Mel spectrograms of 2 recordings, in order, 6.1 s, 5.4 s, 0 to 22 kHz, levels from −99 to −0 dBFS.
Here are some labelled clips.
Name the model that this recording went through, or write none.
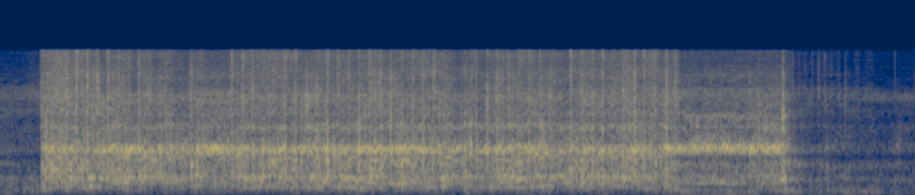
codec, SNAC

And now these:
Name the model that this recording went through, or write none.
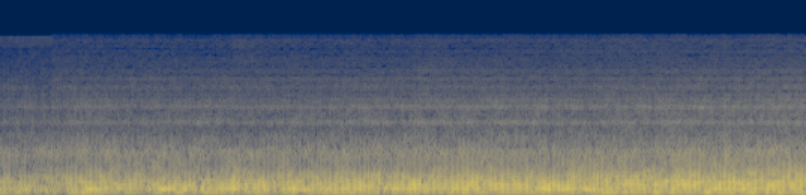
vocoder, Vocos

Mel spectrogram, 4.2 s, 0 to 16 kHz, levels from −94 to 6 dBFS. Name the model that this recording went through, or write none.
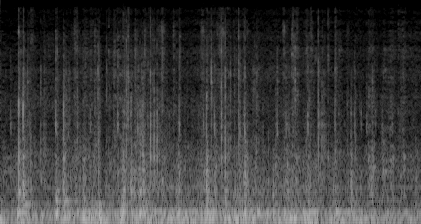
vocoder, Vocos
